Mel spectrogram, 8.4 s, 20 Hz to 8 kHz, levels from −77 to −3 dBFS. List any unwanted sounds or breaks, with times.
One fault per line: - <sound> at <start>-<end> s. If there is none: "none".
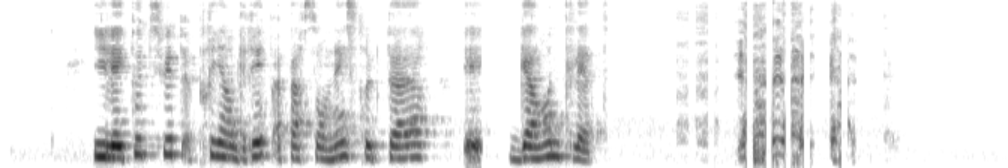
- laugh at 3.9-4.0 s
- cough at 5.6-7.2 s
